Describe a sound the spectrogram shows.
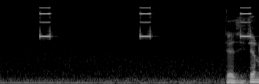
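An electronic tester beeps in short, high tones.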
